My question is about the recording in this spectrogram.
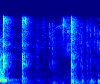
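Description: Computer keyboard typing: about four separate keystrokes with short pauses between them.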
